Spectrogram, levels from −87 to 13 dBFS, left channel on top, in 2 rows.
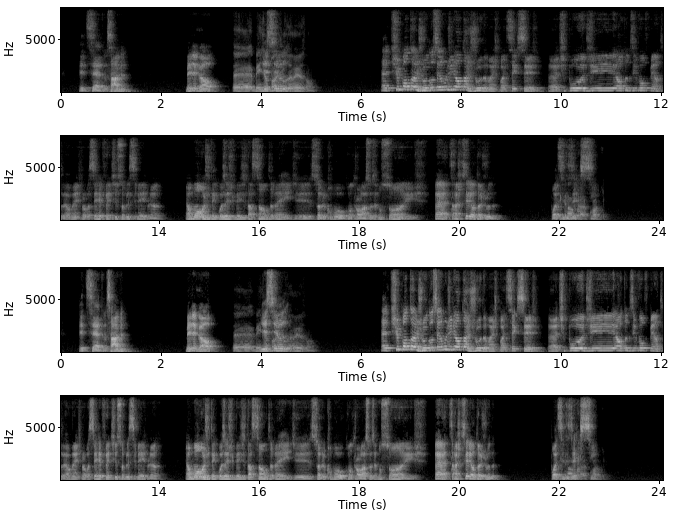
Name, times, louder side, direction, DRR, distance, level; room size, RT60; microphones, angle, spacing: voice 1, 0.4-1.3 2.5-3.1 4.0-4.5 6.4-14.0 14.5-20.8 21.9-22.7, right 4 dB, 65° right, 0.9 m, -27 dB
voice 2, 3.4-5.0 21.9-22.9, left 3 dB, 35° left, 0.7 m, -35 dB
9.9 x 4.3 x 2.5 m
head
